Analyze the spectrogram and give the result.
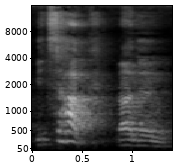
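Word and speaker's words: יצחק: 이 이삭이라는 이름을 히브리어로 발음하면 이츠하크라는 발음이 된다고 저번에 말씀드렸었는데, 이 이츠하크라는 이름의 뜻은 그 말대로 웃음이라는 뜻입니다.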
